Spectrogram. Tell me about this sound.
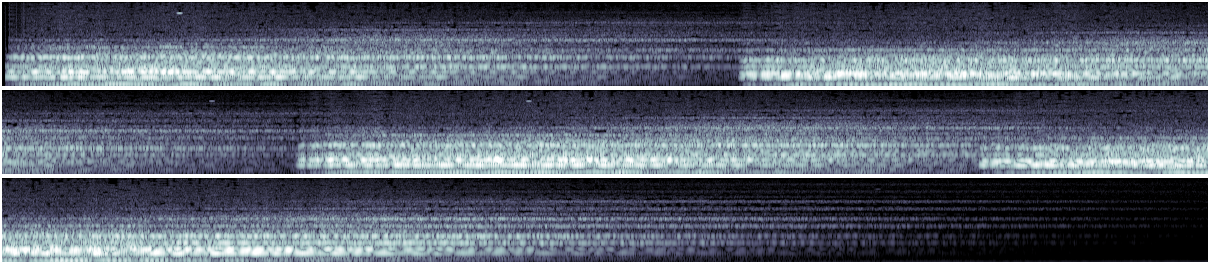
A couple of chords played through a home-made granular plug-in, sounds coming from a Nord Modular synthesizer. Somewhat ghostly but beautiful.
ambient, deep, digital, ethereal, ghostly, granular, quiet, sound-design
